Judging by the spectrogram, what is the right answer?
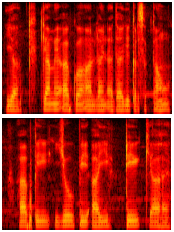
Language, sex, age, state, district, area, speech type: Urdu, male, 18-30, Uttar Pradesh, Balrampur, rural, spontaneous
